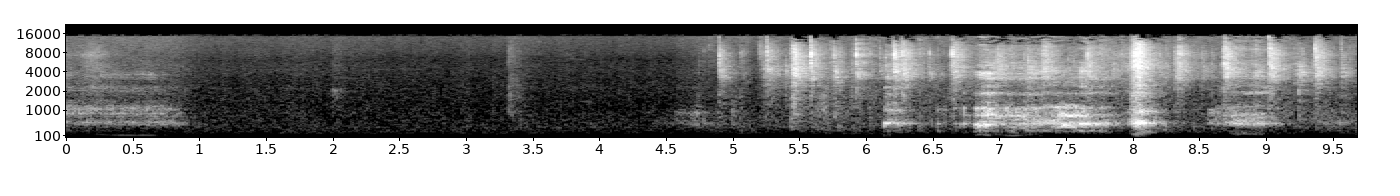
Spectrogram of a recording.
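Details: A female Pit Bull with a ball in her mouth makes an odd noise. After a few quiet seconds, muffled, groaning whimpers start and grow louder. Scuffling clicks run through them.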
